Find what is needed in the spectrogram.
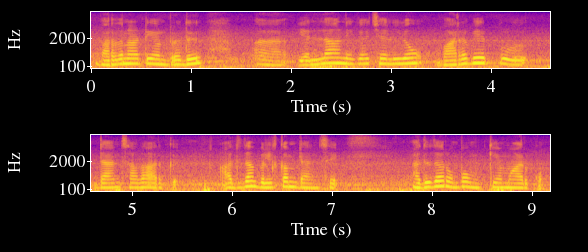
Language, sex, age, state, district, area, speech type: Tamil, female, 18-30, Tamil Nadu, Tiruvannamalai, urban, spontaneous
